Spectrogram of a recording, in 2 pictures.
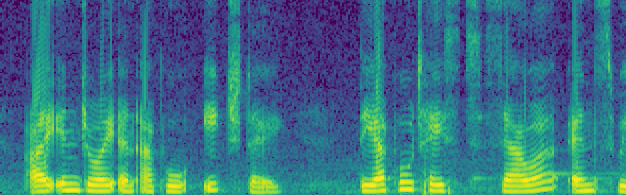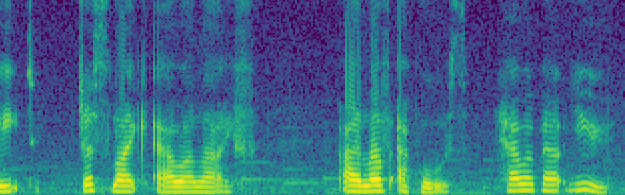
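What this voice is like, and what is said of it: Australasian English accent. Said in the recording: “she speaks the perfect accent. When she speaks English, it's the perfect accent of Australasia.”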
